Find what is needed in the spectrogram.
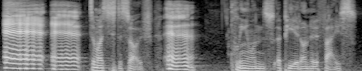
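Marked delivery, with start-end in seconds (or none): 0.0-1.2 very high, loud buzzing "Eh, eh"; ray gun noise. Retold or imitated. Boy zapping his sister in the car, loud toy noise. 2.5-2.9 higher, louder zap; one more toy zap; ray gun noise. Retold or imitated. Boy demonstrating the ray gun zap to the audience.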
